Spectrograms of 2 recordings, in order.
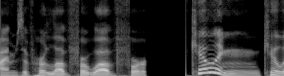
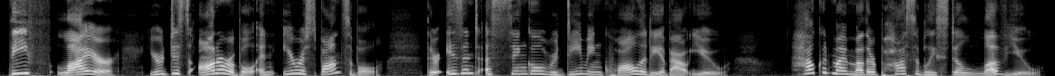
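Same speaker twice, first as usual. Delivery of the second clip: higher, louder angry accusations; furious outburst; 8 semitones higher, 4 dB louder than usual. Acted. Daughter screams insults at her sorcerer father, furious. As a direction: hurl the insults at him.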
